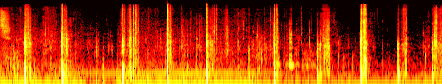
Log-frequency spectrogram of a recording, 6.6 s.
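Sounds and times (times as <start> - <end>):
horse hoof striking to break ice: 0.3 - 6.6.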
